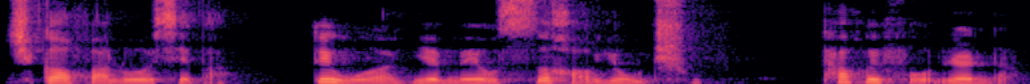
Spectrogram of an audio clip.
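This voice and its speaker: Woman, audiobook narrator, first-person literary reading, measured, expressive, breathy. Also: lowish voice.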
